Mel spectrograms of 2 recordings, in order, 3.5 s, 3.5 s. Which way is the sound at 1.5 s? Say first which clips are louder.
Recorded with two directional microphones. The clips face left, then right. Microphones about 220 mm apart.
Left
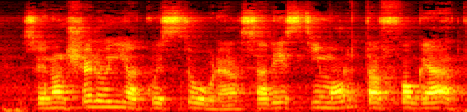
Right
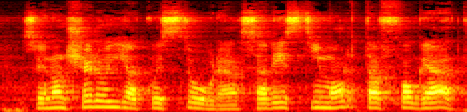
Right 1 dB; 15° right (ahead or behind).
